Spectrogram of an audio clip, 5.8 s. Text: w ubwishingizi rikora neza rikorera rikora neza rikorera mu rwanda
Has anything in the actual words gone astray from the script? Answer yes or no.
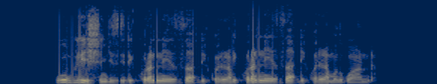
no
